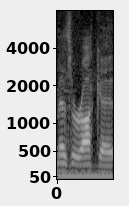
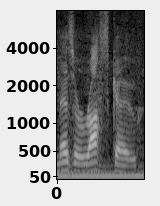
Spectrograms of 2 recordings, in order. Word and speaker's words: Mesoraco: But like if you watch the Reds and the Yankees last night, the Yankees announcers could not pronounce Devin Mesoraco. They called him Mesorasco.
